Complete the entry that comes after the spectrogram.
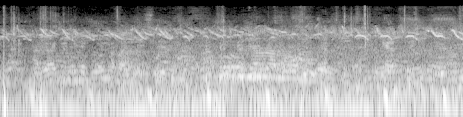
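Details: Towa towa, or chestnut-bellied seed finch, competing in a whistling competition at Lusignan, Guyana. Rapid, repeated high warbling notes run throughout over steady crowd murmur and low rumble.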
